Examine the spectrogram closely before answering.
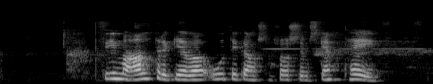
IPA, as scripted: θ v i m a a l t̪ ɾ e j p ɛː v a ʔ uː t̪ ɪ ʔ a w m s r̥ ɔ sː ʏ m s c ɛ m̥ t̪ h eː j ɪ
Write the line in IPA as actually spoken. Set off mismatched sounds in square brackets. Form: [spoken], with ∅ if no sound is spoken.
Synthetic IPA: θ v i m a a l t̪ ɾ e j [c] ɛː v a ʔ uː t̪ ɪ [k] a w [ŋ] s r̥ ɔ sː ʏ m s c ɛ m̥ t̪ h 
